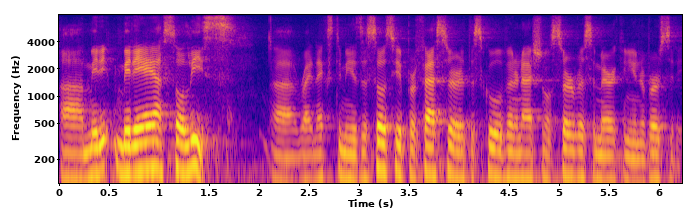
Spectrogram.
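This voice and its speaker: Noticeable background noise accompanies very fast speech with hardly any pauses and ordinary pitch variation. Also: man, medium pitch for a man. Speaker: professor introducing panelists. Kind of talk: formal speaker introductions, reading bios.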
